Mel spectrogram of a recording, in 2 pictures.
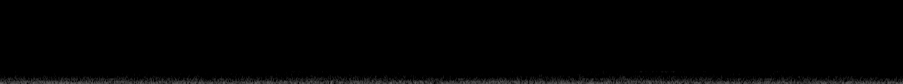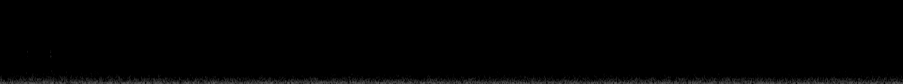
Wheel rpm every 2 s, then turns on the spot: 0, 0, 0, 0, 0, 0, 0, 0, 0.
none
